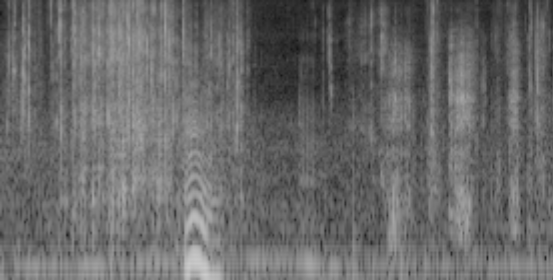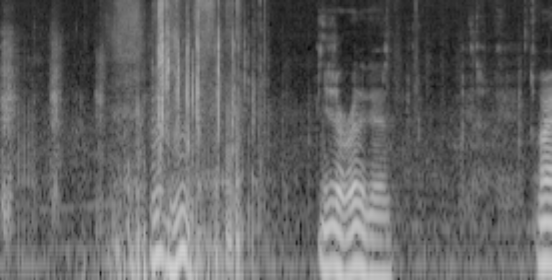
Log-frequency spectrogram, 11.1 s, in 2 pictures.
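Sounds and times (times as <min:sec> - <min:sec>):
person chewing crunchy snacks: 0:00.0 - 0:08.3, 0:09.4 - 0:11.0
person humming: 0:01.8 - 0:02.2, 0:06.7 - 0:07.9.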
